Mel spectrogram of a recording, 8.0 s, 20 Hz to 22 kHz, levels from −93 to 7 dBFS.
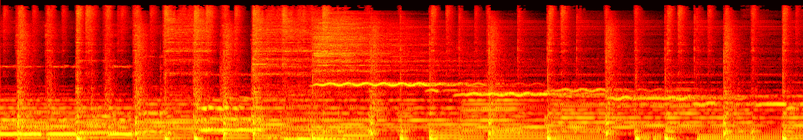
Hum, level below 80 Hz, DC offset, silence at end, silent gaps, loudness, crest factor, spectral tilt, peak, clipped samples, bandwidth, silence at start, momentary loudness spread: none; -28 dBFS; under 0.1%; 0 s; none; -20 LUFS; 18 dB; -4 dB/octave; -2 dBFS; under 0.1%; 19.5 kHz; 0 s; 6 LU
